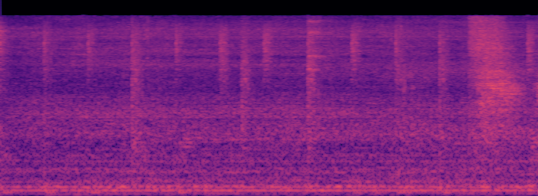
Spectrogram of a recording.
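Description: Lampworking bench torch burning steadily with a low hum and rush. Near the end comes a short hiss of breath as the hot borosilicate tube is blown into.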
